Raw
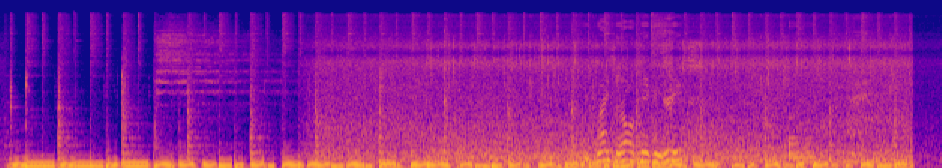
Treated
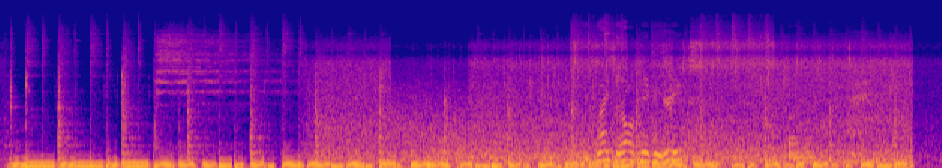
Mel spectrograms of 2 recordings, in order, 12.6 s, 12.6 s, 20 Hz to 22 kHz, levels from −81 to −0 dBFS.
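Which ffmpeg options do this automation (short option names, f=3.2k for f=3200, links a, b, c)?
-af "asetnsamples=n=441:p=0,asendcmd='4.1 lowpass f 4000;5.22 lowpass f 1700;6.24 lowpass f 3500;7.6 lowpass f 9000;8.37 lowpass f 4600;9.21 lowpass f 9400;10.33 lowpass f 4600',lowpass=6.8k"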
